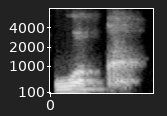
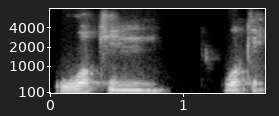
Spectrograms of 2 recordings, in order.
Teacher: como si fuera una O, walking, walking, y no se dice la L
